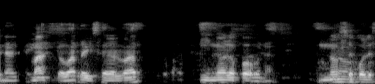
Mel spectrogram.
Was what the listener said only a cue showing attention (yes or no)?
yes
